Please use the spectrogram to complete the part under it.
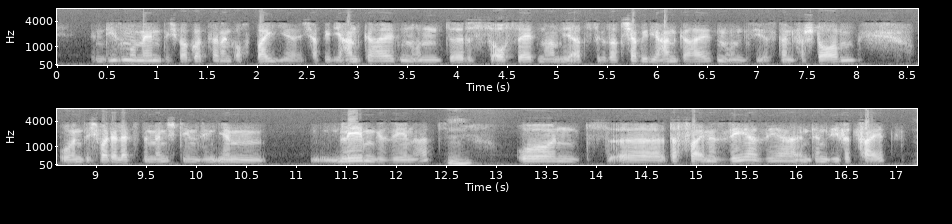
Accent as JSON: {"language": "German", "country": "Germany", "said": "Nein, gar nicht. Nein, ich bin Deutscher."}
